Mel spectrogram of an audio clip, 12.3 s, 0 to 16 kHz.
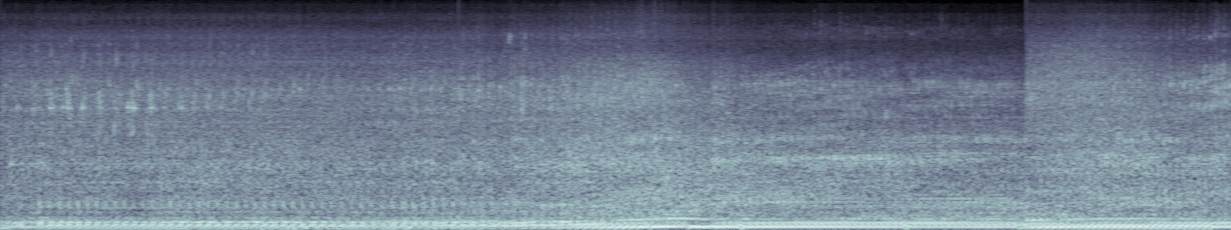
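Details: Ferguson TEA 2085 tractor, thought to be a 1951, reassembled; strong, even low thumping about four pulses a second, steady, no knocks or misses; all fixed up; normal running.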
